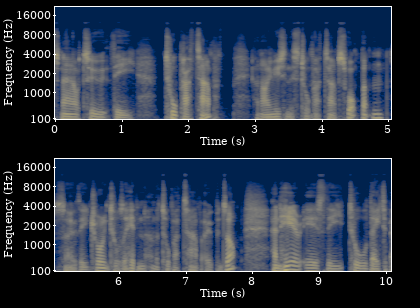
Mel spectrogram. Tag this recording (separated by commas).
Speech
